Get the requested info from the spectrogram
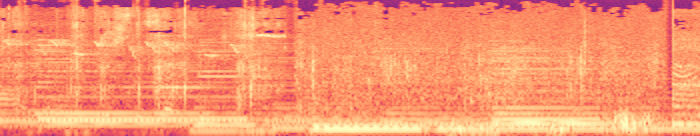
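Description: Background music: held chords over a bass line that comes in about a second in and steps lower about two seconds in.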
